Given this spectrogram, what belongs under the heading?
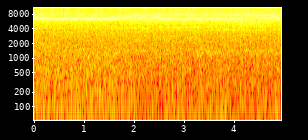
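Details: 2006 Toyota Corolla: loud continuous high-pitched squeal over the engine, climbing in pitch with speed, occurring only in cold and especially damp weather; cause not yet found.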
